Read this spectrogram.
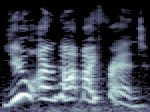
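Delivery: loud, high, tearful shouting; furious shout. Acted. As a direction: order him out, near tears. Diana throws Tom out.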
